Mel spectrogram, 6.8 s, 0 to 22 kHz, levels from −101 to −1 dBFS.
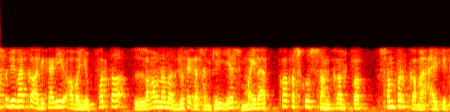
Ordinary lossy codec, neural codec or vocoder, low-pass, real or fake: Opus, 16 kbps; none; 3.6 kHz; real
